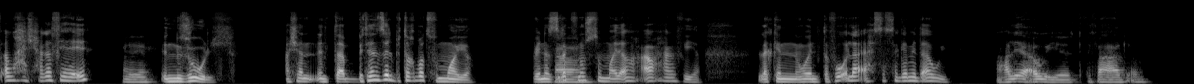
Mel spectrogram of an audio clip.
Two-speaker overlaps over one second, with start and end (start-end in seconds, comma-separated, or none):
none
